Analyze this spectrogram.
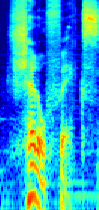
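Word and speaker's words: Shadowfax: era o cavalo branco se escreve scath mas se fala xeroffex o senhor dos mearas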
